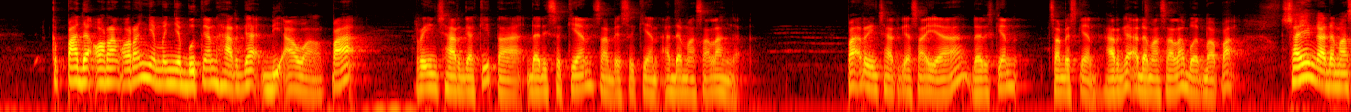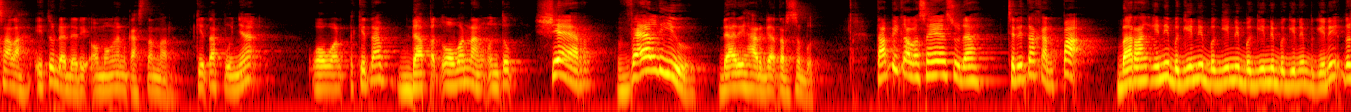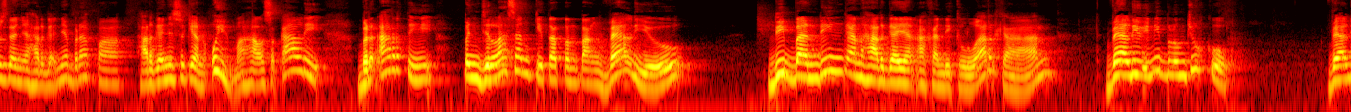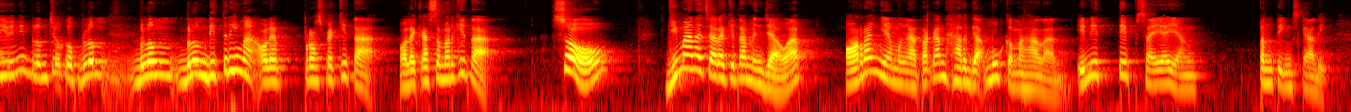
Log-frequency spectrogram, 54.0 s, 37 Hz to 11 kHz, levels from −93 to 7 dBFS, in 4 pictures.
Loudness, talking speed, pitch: -23 LUFS, 130 wpm, 175 Hz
